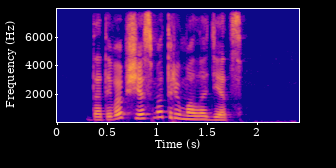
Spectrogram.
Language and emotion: Russian, positive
